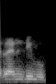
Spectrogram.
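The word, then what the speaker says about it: rendezvous: देखो Z generally silent नहीं होता है, लेकिन एक ऐसा वर्ड है जिसमें जेड साइलेंट होता है, इसे हम पढ़ते हैं रैंडी बुक, रैंडी बुक, जैसे जेड साइलेंट होता है, रेंडिवो पढ़ा जाता है इसे, रेंडिवो, ठीक है।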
